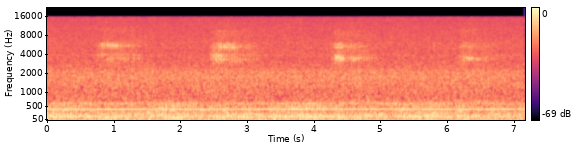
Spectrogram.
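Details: Sumomo, a pet Ragdoll cat, purrs steadily at bedtime while settling to sleep: an unbroken low rumble, with breathy hissing puffs roughly every two seconds over a constant faint indoor hum.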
